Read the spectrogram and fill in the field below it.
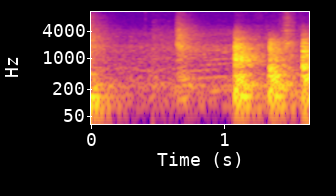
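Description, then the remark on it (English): Someone tries a locked door: a light knock-like jolt, then three quick, louder rattles of the handle and frame in close succession, with no voices. “Hey, the door's locked. Can someone open it?”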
